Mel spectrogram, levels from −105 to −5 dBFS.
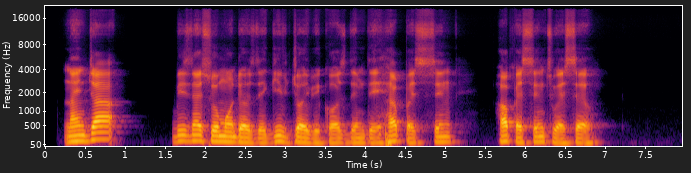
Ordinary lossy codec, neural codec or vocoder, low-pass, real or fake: none; autoencoder, 48 kHz, 128 numbers a frame, DAC-VAE, trained on Japanese speech; none; fake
